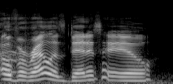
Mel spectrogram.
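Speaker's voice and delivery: very loud, high, put-on Southern accent. Retelling what he said when someone was looking for Varel, in a southern accent. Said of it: "a southern accent".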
